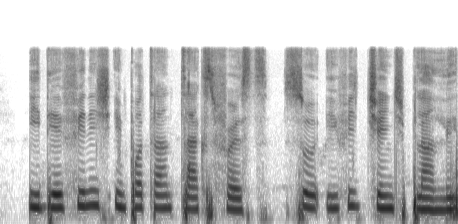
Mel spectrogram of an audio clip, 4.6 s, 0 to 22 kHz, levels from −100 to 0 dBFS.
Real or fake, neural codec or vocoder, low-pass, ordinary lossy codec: fake; vocoder, 22.05 kHz, 80 mel bands, Vocos; 9.9 kHz; none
